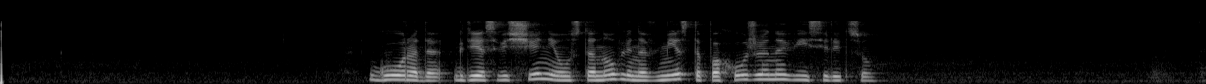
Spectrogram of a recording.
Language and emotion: Russian, neutral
